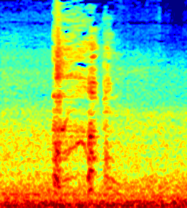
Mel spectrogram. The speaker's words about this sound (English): Excuse me. I'm about to cough.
